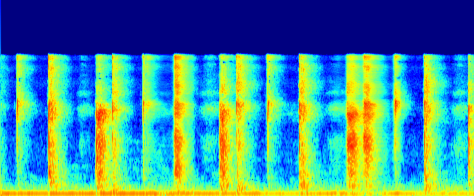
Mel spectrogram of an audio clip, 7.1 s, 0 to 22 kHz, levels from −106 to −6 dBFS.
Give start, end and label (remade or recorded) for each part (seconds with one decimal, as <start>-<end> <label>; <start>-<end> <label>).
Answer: 0.0-2.2 recorded; 2.2-2.9 remade; 2.9-5.0 recorded; 5.0-6.0 remade; 6.0-7.1 recorded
